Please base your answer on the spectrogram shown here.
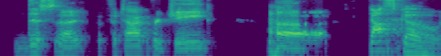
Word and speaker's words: Dowski: uh photographer Jade uh dasco is how she pronounces dasco dasco uh right she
